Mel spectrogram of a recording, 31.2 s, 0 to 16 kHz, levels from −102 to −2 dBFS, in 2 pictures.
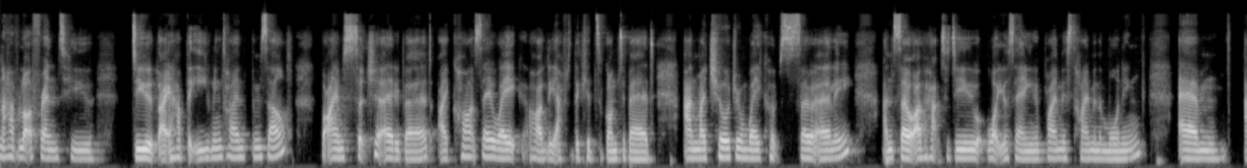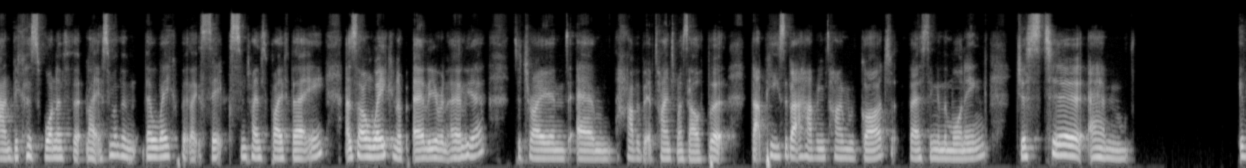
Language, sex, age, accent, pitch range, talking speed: English, female, 20-39, British, 140-160 Hz, 215 wpm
